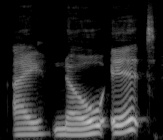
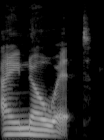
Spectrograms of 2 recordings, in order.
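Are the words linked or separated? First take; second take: separated; linked. First: The words are said separately and distinctly. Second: The words are blended together smoothly. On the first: The speaker calls it wrong. "It sounds nothing like that" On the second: The speaker calls it right. "I squish them together and I say"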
